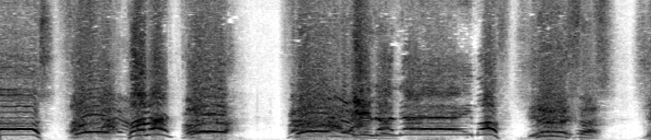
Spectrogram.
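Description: A woman shouting fervent prayer in a series of short, loud, high-pitched cries, each rising and falling in pitch, with two brief pauses.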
